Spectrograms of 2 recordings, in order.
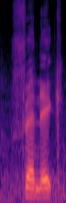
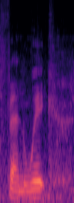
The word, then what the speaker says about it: Fenwick: one of the uniform fennec it's not pronounced Fenwick Jo Malone dadada ooh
